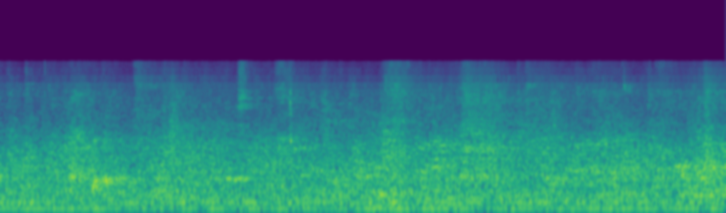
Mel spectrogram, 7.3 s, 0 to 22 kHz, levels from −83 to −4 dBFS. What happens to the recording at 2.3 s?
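At 2.3 s the audio carries the same damage heard throughout: a rough, hissy halo and a smeared, underwater quality, with nothing above 7.7 kHz. This is likely Nellymoser compression, where fixed coarse bit allocation starves weak bands and fills them with noise, consistent with a low bitrate around 32 kbps.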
